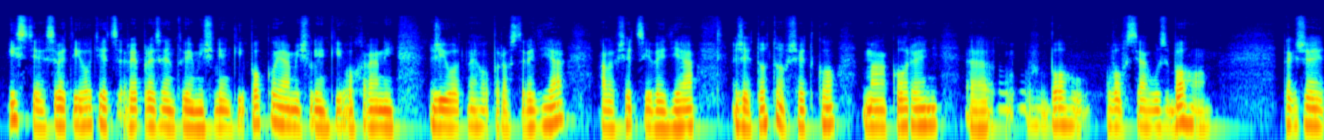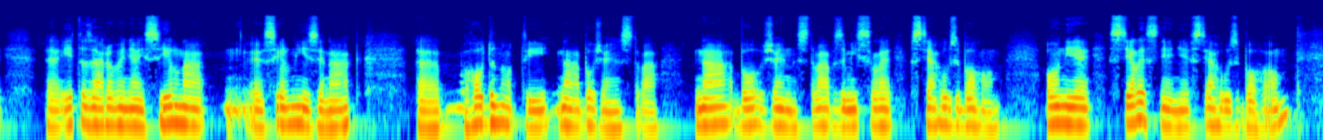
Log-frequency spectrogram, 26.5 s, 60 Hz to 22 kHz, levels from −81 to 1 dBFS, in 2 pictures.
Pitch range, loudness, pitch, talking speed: 105-115 Hz, -23 LUFS, 110 Hz, 105 wpm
